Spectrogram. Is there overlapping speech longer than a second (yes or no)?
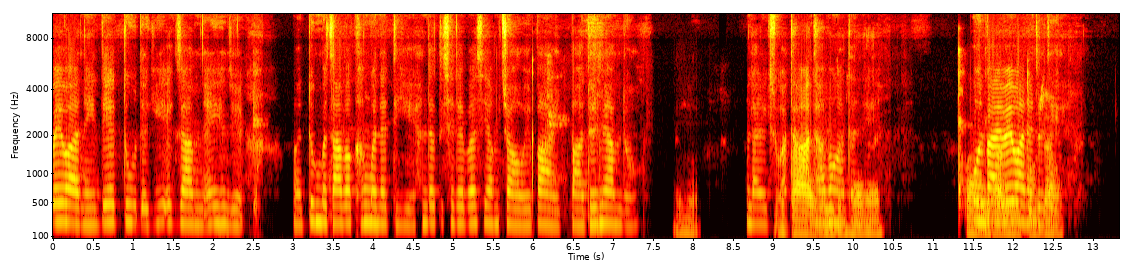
yes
